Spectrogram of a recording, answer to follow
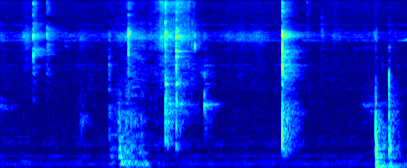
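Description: Handheld metal can opener clicking and clinking against a tin can as it is fitted onto the rim: a handful of separate sharp metal clinks, the loudest near the end.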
